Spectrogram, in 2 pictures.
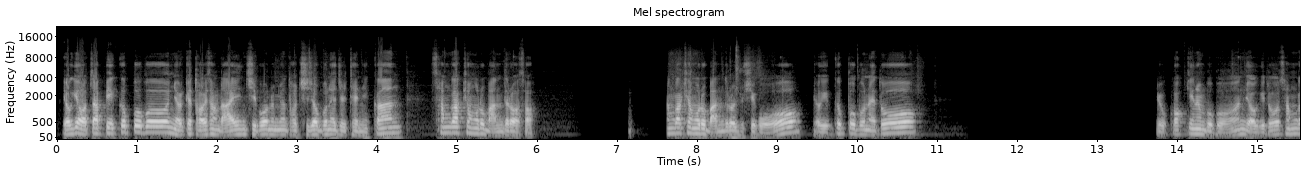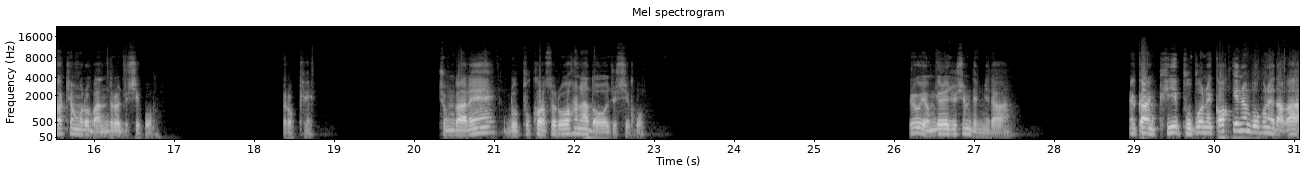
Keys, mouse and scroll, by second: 0.1 middle click, 4.0 k, 9.0-10.7 middle drag, 10.7 click, 11.9-14.1 middle drag, 14.8-15.9 middle drag, 16.7 k, 20.3 middle click, 22.1 ctrl+r, 24.5 click, 26.0 shift+middle click, 26.7 middle click, 27.9 k.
